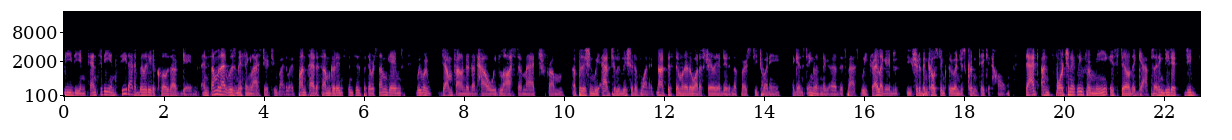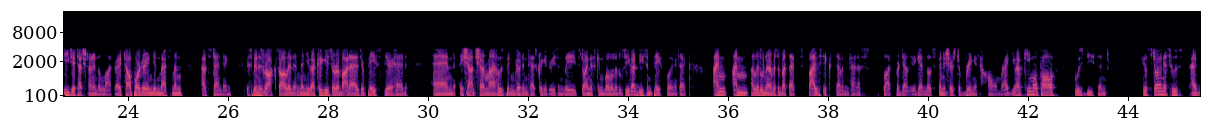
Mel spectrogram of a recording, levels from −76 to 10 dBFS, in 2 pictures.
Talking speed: 235 wpm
